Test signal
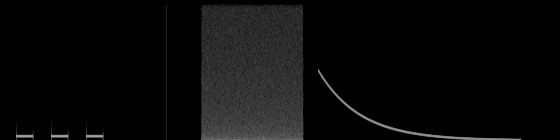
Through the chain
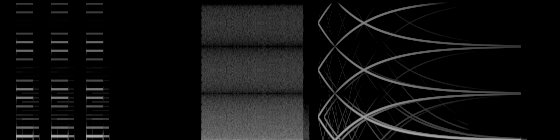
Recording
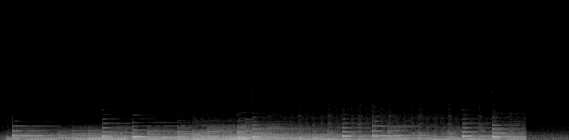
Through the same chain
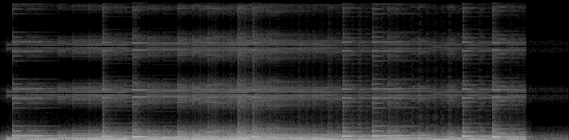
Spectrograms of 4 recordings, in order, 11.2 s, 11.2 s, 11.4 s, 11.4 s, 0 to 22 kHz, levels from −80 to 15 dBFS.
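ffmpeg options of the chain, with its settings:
-filter_complex "[0:a]acrusher=samples=6:mix=1:aa=0.000001,asoftclip=type=tanh:threshold=0.0944,asplit=2[s0][s1];[s1]adelay=120,highpass=300,lowpass=3400,asoftclip=type=hard:threshold=0.0316,volume=0.2[s2];[s0][s2]amix=inputs=2:normalize=0,volume=2.24"

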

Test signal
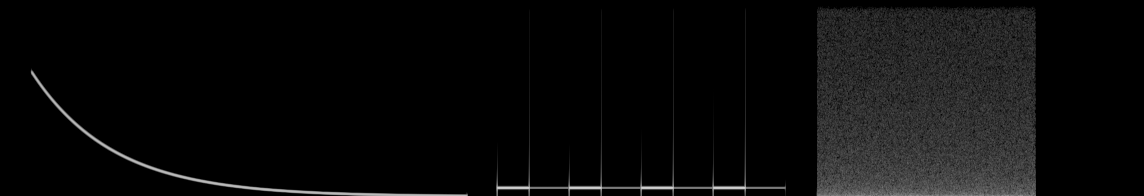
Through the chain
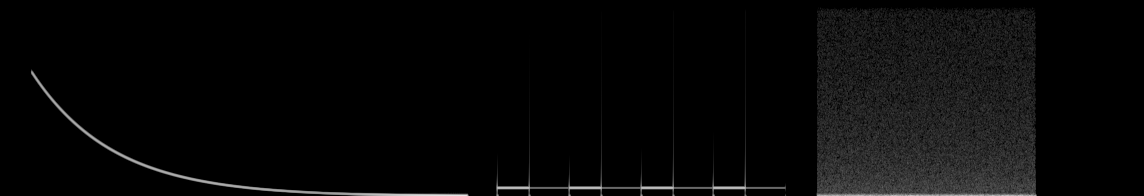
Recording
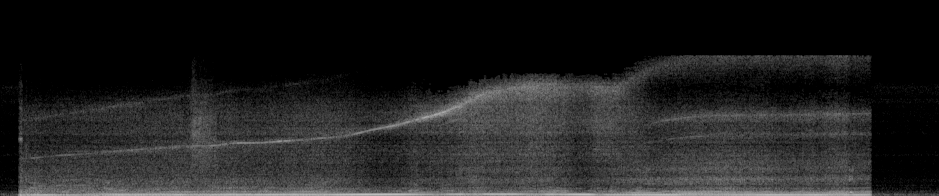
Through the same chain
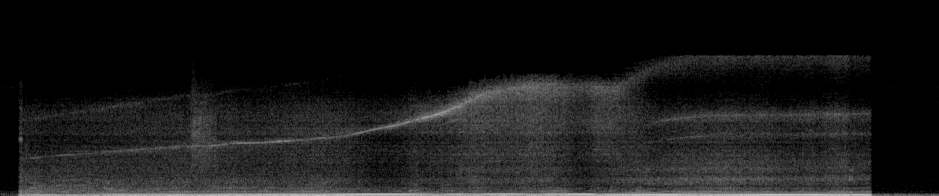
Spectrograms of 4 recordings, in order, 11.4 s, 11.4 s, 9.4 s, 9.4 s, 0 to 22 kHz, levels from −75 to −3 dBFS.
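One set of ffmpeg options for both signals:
-af "asubboost=boost=10.5:cutoff=120,volume=0.631"

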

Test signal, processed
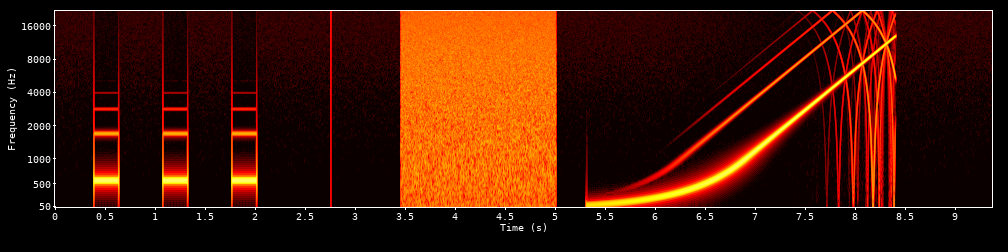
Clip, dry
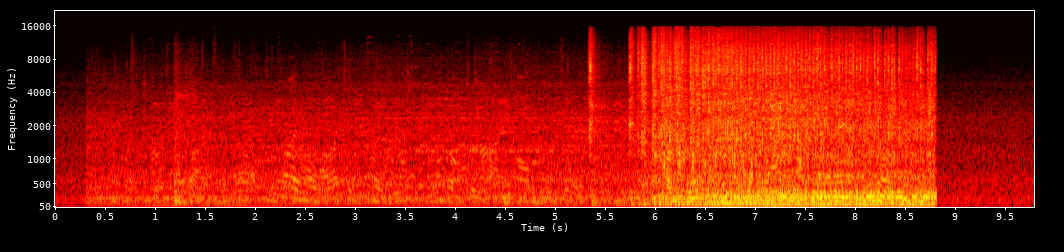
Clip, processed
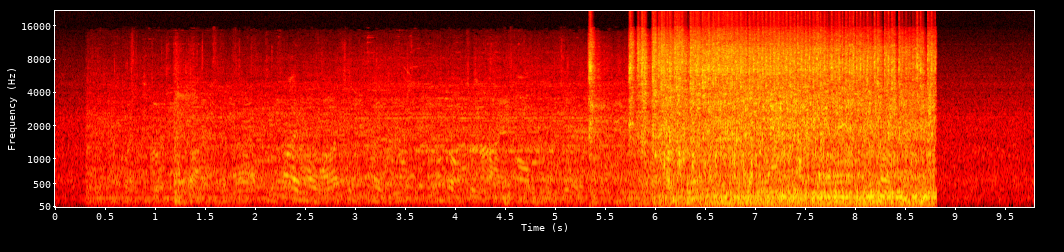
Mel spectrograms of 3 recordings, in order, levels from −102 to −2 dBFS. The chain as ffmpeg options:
-filter_complex "[0:a]crystalizer=i=2.5:c=0,asplit=2[s0][s1];[s1]highpass=f=720:p=1,volume=8.91,asoftclip=type=tanh:threshold=0.335[s2];[s0][s2]amix=inputs=2:normalize=0,lowpass=f=6600:p=1,volume=0.501,volume=0.75"

